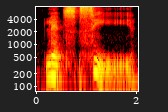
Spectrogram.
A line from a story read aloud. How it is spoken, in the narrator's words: he said in his silkiest voice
